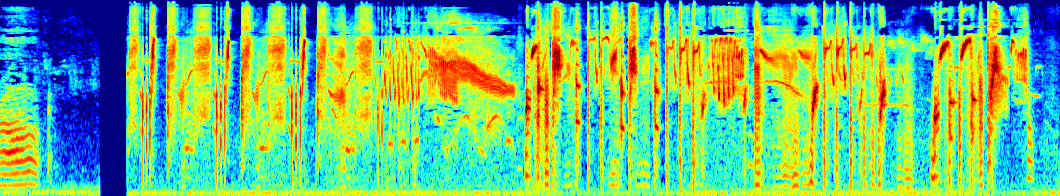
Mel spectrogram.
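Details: Birds sing in bursts of bright, high chirps and twittering phrases separated by short pauses.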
